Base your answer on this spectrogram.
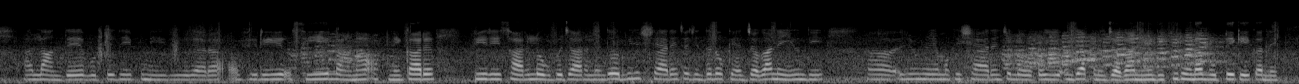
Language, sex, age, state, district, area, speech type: Dogri, female, 18-30, Jammu and Kashmir, Samba, rural, spontaneous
